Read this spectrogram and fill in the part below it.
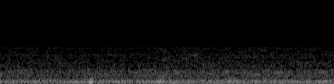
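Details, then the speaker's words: Older VW Beetle at idle with AC on: quiet idle that wavers and surges irregularly, cannot hold rpm, shakes in D, feels like not firing on all cylinders; mechanic suspects spark plugs or injectors. "เจออาการรถรอบสวิงนะฮะนี่ครับเห็นมั้ยฮะรอบสั่นครับกระพือครับสวิงครับเห็นมยฮะคุมรอบไม่อยู่ครับ"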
